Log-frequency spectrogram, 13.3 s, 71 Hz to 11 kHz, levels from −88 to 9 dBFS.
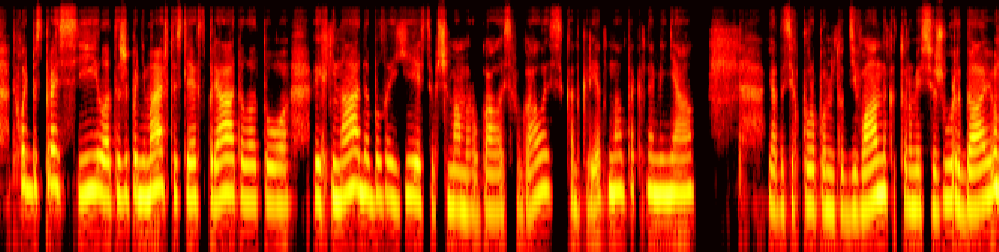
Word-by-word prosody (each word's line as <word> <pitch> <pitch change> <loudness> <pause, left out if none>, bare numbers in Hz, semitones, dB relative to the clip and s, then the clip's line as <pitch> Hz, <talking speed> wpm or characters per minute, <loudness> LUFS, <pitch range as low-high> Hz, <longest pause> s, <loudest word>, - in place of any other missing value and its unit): ты - - -20
хоть 275 -2 +1
бы 255 +1 -2
спросила, 245 -3 +1
ты 225 - -3
же 225 +1 +2
понимаешь, 230 +4 +4
что - - -5
если 215 0 -2
я 210 - +4
их 210 - -4
спрятала, 210 -1 +1
то 195 -1 -3 0.3
их 210 -1 +1
не 215 - +5
надо 230 +2 +4
было 215 +1 -3
есть". 210 0 -1
В - - -10
общем, 185 +1 -2
мама 175 -2 -2
ругалась, 170 +1 -6
ругалась 215 +7 -4
конкретно 210 +5 -2
так 245 -1 -13
на 240 - 0
меня. 230 +1 +3 1.0
Я 180 -2 -3
до 180 - -7
сих 195 +3 -7
пор 185 -1 -2
помню 180 -3 -2
тот 170 0 -8
диван, 175 +6 +4
на 230 - +5
котором 185 -4 -4
я 180 - -2
сижу, 185 +3 0
рыдаю, 190 +5 +4
210 Hz, 175 wpm, -21 LUFS, 185-230 Hz, 1.0 s, не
